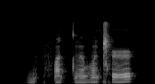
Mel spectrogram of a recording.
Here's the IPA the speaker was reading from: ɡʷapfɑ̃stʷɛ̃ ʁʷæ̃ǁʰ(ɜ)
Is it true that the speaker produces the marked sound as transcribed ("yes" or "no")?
no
